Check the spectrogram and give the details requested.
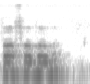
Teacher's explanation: ओष्ठ, अब देखो इनको बोलोगे तो ओठ से ही बोले जाएंगे, प फ ब भ, दोनों ओठ क्या होते हैं? आपस में लगते हैं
